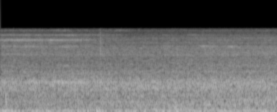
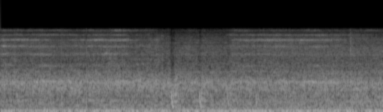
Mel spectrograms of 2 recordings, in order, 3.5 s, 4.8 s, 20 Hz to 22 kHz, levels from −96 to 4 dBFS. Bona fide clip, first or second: second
